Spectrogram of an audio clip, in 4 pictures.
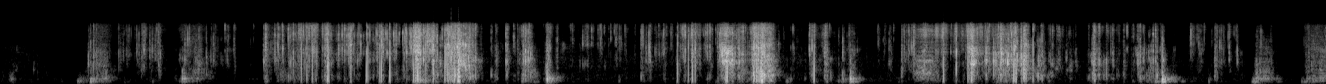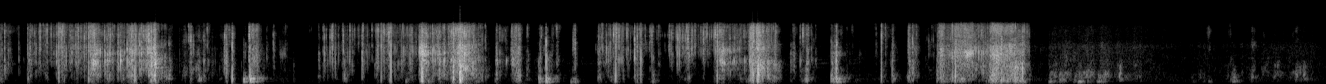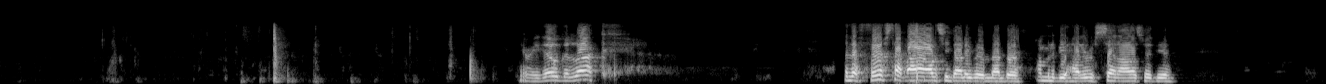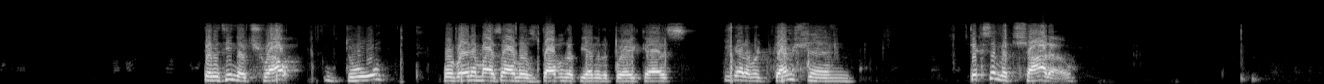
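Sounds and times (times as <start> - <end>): plastic packaging crinkling and tearing: 0.9 - 24.6.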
